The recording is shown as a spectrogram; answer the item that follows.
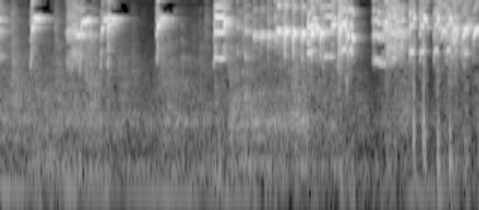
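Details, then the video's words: Rice finch singing, a sound meant to encourage kept birds to breed; sharp high chirps open the clip, then a longer stretch of rapid buzzy twittering with clicking notes near the end. "تغريد روز / صوت روز/حفزطيورك علي التزاوج"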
